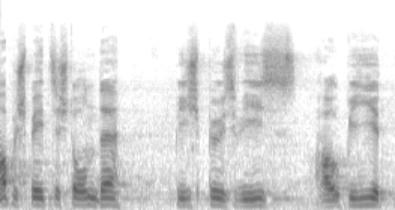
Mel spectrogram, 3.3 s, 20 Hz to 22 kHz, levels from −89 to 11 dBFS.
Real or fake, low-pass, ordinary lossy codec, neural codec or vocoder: fake; 14.4 kHz; none; vocoder, 44.1 kHz, 128 mel bands, Pupu-Vocoder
